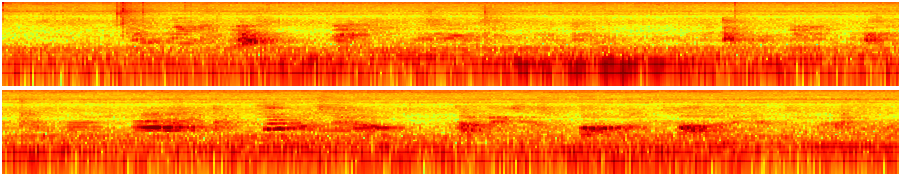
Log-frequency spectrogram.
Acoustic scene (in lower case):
elevator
